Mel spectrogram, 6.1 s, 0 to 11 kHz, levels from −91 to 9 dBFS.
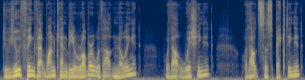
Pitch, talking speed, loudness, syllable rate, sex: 115 Hz, 175 wpm, -18 LUFS, 5.6 syllables/s, male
